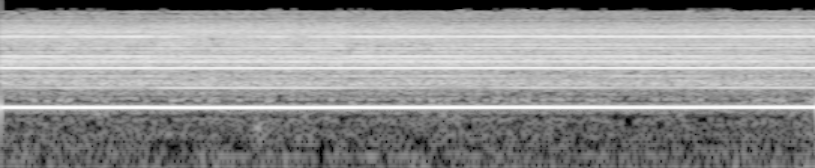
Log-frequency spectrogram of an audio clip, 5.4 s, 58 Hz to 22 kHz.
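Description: Handheld rotary tool spinning at its top speed, rated around 35,000 RPM, a loud, steady, high-pitched whine held constant without a break from start to finish.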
